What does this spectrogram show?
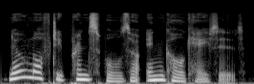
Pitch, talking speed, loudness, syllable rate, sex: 205 Hz, 120 wpm, -17 LUFS, 5.3 syllables/s, female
